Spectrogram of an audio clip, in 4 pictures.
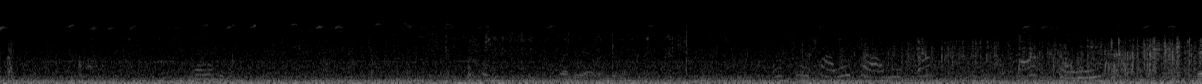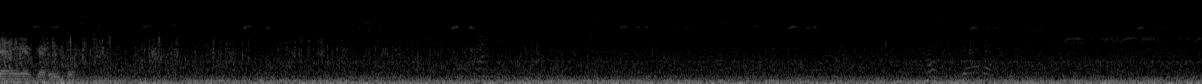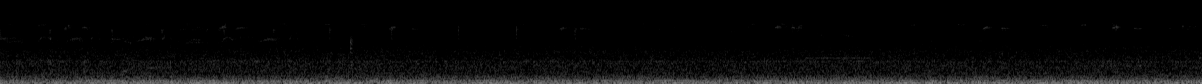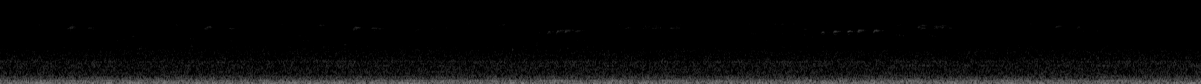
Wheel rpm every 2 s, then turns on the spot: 0, 0, 0, 0, 0, 0, 0, 0, 0, 0, 0, 0, 0, 0, 0, 0, 0, 0, 0, 0, 0, 0, 0, 0.
none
